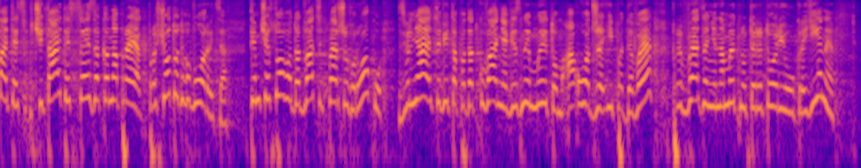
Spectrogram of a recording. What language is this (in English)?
Ukrainian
